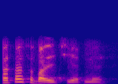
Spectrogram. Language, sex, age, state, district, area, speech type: Maithili, male, 30-45, Bihar, Supaul, rural, conversation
